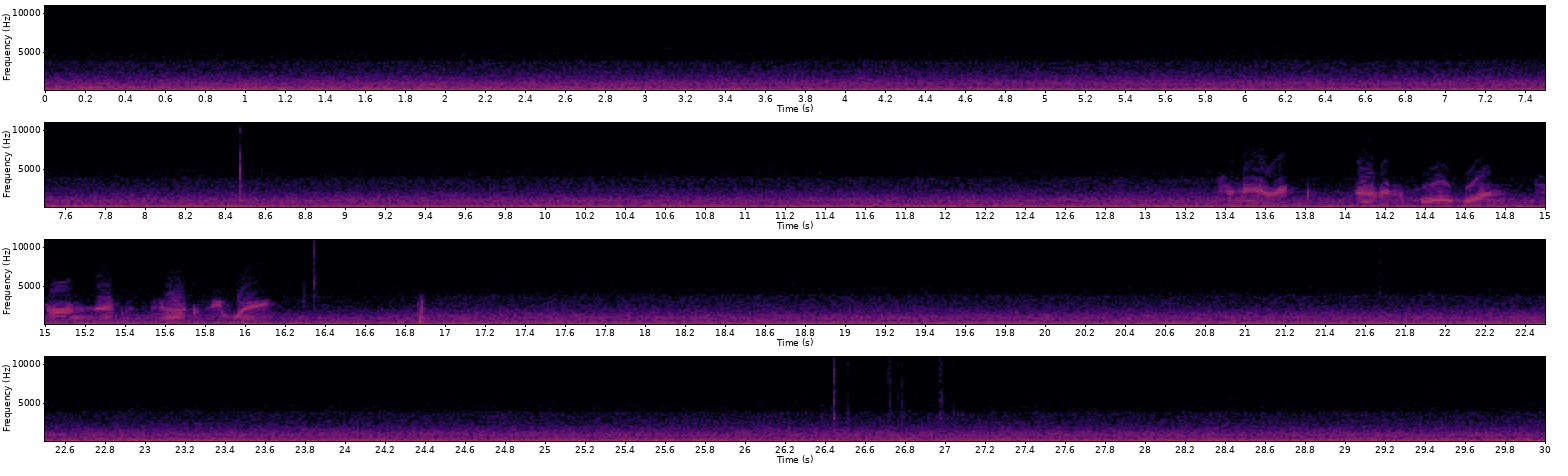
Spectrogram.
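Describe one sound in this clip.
Jet engines drone steadily with a low rumble of rushing air.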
